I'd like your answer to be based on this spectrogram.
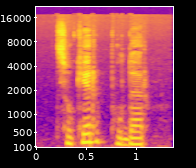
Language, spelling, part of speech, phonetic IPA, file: Polish, cukier puder, noun, [ˈt͡sucɛr ˈpudɛr], LL-Q809 (pol)-cukier puder.wav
